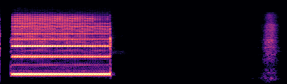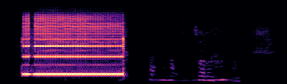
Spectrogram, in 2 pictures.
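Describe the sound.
Two long, steady electronic ringback tones about a second each, separated by a pause with a faint click, then a voice briefly answers as the line picks up, on a phone call placed from the Design FM show.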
